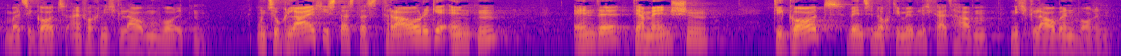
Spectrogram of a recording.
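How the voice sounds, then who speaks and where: Earnest preacher in a reverberant hall. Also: male voice, medium pitch, expressive, a bit bright. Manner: earnest, rhetorical questions, drawn-out emphasis. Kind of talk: sermon.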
